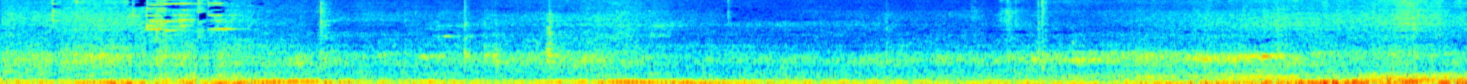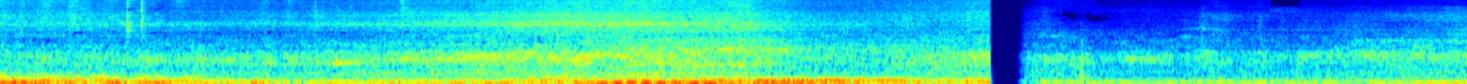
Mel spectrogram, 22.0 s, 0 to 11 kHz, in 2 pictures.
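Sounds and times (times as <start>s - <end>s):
light metallic clinks: 0.3s - 2.6s.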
